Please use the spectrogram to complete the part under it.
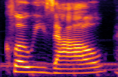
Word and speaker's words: Chloe Zhao: Chloe Zhao, I believe that's how you say her name, right? Yes. Chloe Zhao, like just make it up there and like, you know, like win these awards in these fields.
